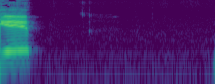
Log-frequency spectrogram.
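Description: A man's voice ends a word, then near silence with a single faint click a little under a second in.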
